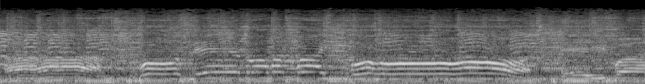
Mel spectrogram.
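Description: Live rock band playing an instrumental passage: acoustic guitar strumming over bass and drums while a wind instrument plays the melody, bending between notes and holding one long note about midway through.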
